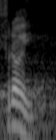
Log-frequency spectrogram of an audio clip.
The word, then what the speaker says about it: Freud: Freud, perdón, no se dice Freud, es Freud.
